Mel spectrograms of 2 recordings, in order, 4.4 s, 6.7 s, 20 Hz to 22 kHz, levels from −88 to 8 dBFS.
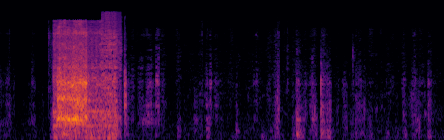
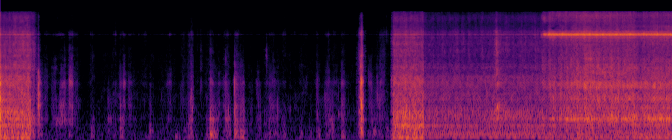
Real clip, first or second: first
